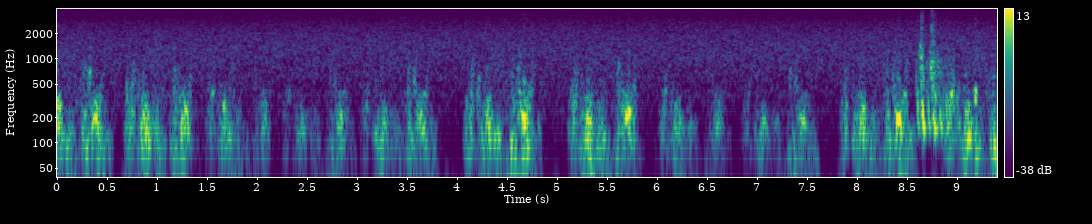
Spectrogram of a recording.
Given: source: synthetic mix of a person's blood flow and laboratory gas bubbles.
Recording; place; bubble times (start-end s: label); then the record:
Doppler ultrasound of blood flow; precordium
8.58-8.98 s: bubbles
9.15-9.23 s: bubbles
From the record:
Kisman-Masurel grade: 123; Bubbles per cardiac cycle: 1 to 2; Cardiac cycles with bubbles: 10 to 50%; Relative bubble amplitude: loud (0.450 to 0.775); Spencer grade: 2 (many but less than half of the cardiac periods contain bubble signals, singularly or in groups); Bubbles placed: only in the low amplitude regions of the cardiac cycle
